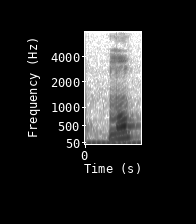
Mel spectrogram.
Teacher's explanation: Muf, ingat makhraj huruf fa, gigi seri atas menyentuh bibir bawah bagian dalam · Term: huruf fa sukun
